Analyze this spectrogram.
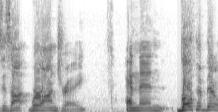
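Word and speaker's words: Ondřej: them in chat uh their names are both Andre spelled like checks spell it which is o-n-d-e uh d-j-e-a Andre it's like fantastic and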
